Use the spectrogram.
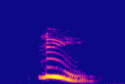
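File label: "绿", Mandarin Chinese; chinese flashcards; hsk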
